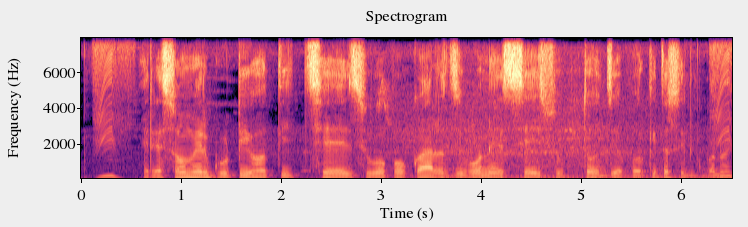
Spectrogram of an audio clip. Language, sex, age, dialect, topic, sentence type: Bengali, male, 18-24, Western, agriculture, statement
